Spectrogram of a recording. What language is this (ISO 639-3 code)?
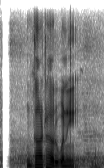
nep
